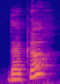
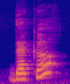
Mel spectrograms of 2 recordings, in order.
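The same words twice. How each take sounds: The two takes are said the same way.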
